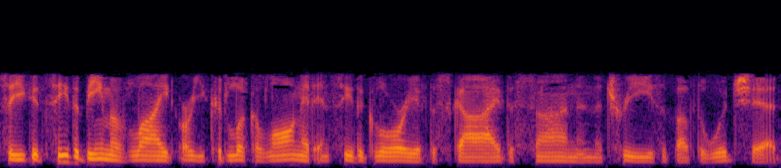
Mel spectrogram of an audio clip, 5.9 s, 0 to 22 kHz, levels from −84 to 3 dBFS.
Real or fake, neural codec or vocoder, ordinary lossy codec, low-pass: real; none; MP3, 24 kbps; 5.4 kHz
